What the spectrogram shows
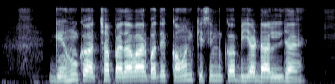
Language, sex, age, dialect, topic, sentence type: Bhojpuri, male, 18-24, Western, agriculture, question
